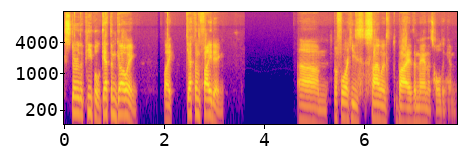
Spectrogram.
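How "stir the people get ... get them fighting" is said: mock urgent calling out, mild. In a narrated scene, a held prisoner shouts over the crowd, yelling as loud as possible. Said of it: "he's yelling out as loud as he can".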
